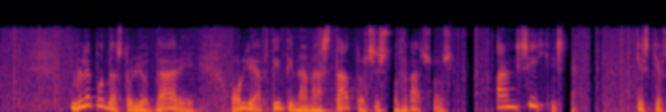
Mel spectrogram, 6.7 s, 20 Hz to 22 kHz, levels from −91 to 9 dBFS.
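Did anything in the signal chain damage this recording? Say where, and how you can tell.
Yes. Gain pumping runs through the whole 6.7-second speech clip, at the capture and call-processing stage. The level moves by roughly 15 dB. The likely cause is input gain set far too high for the microphone, so a fast limiter or compressor keeps clamping down on loud sounds and then releasing. Loud and quiet passages end up squeezed close together.

Repeated packet loss (robotic sound) appears from 3.65 s to 6.02 s, at the network stage ahead of the jitter buffer. Across that stretch the sound turns choppy, with more than twenty short holes, the longest about 0.1 s. Each hole is bridged by extending the last received sound, and the next hole arrives soon after. About a third of the span is patched audio and about 0.8 s is simply missing. The Opus path's cutoff at 8 kHz is ordinary band-limiting and not a fault.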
